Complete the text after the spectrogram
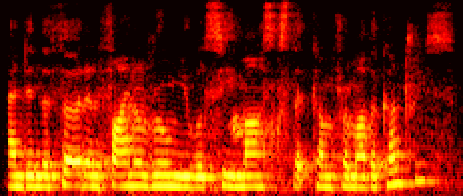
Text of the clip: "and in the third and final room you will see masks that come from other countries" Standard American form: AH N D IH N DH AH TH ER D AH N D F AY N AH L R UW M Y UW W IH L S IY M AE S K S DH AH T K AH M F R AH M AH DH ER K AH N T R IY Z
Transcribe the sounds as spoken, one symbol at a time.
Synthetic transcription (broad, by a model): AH N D IH N DH AH TH ER D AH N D F AY N AH L R UW M Y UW W IH L S IY M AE S K S DH AH T K AH M F R AH M AH DH ER K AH N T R IY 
